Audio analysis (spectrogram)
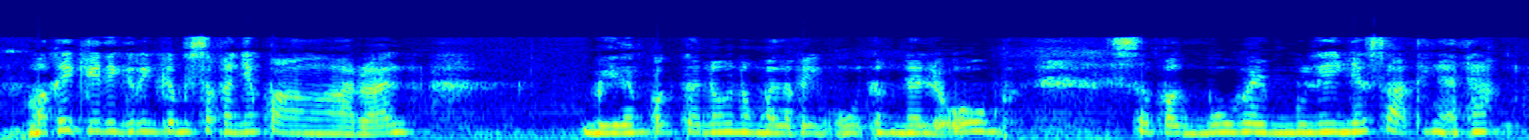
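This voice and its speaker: A woman's voice: a little high, steady tone, brisk, lo-fi sound, a little hiss or hum, close to an everyday voice. A woman with a Filipino accent playing a stubborn, devout wife and mother, speaking emphatically in radio drama. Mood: insistent, defiant. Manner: emphatic, insistent.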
